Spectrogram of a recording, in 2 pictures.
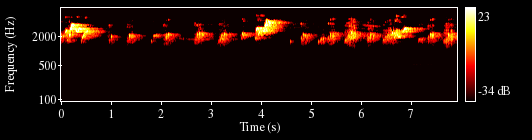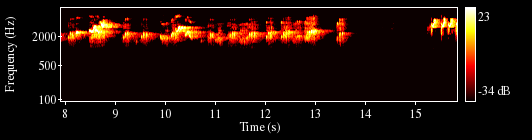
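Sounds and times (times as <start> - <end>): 
black-crested bulbul singing: 0.0 - 13.9, 15.2 - 15.8.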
